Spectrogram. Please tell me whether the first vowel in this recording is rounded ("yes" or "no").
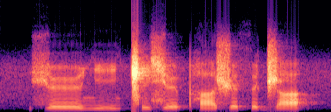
yes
